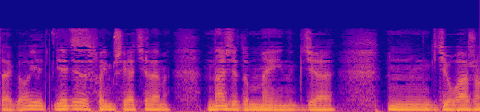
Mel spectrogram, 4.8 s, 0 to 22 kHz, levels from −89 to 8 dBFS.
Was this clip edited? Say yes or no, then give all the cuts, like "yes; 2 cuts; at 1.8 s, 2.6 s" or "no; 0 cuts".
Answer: yes; 2 cuts; at 1.1 s, 2.3 s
